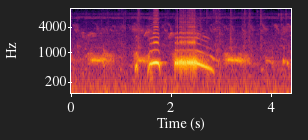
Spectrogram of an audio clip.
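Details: Spotted dove calls for luring doves: a soft coo, then a short note and a longer, louder coo that slides downward, followed by quieter low coos.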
